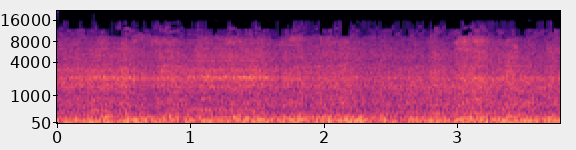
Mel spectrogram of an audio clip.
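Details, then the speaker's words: LS-swapped Cutlass on air suspension, with a standalone harness and P01 GM computer, before its dyno tune: a deep, lumpy V8 idle with some belt noise sags very low in gear and wants to stall. "I think the guy complained when you put it in gear and wants to die stuff like that see how it is"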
